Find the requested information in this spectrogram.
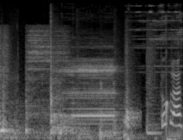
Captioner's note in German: Buzzer falsch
